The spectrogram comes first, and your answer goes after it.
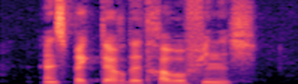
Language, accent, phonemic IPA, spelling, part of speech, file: French, France, /ɛ̃s.pɛk.tœʁ de tʁa.vo fi.ni/, inspecteur des travaux finis, noun, LL-Q150 (fra)-inspecteur des travaux finis.wav
- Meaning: Monday-morning quarterback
